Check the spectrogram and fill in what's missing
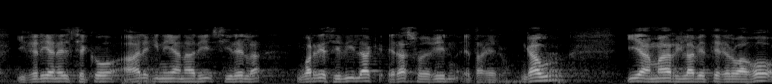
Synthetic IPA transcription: iɣe̞ɾiane̞lt͡se̞ko̞a̰ːle̞ɣ̞ineanaɾisiɾe̞la | ɣwaɾðiasiβilake̞ɾaso̞e̞ɣ̞ine̞̰t̪aɣ̞e̞ɾo̞ɡawr | iamarilaβe̞t̪e̞ɣe̞ɾo̞aɣ̞o̞

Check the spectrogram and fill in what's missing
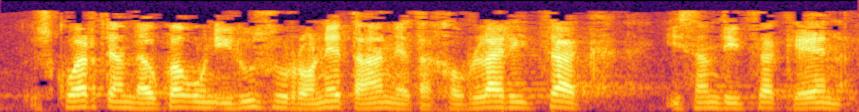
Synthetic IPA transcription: e̞skuaɾt̪e̞and̪awkaɣ̞uniɾus̬uro̞ne̞t̪ane̞t̪aɣawɾlaɾit͡sak | isand̪it͡sake̞ːn

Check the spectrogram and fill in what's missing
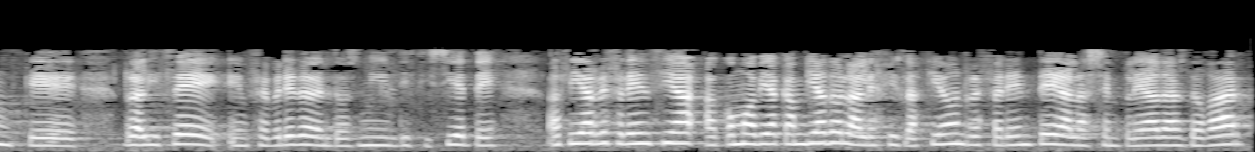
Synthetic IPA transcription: ŋkere̞aliθe̞ːɱfe̞βɾe̞ɾoðe̞ld̪o̞zmild̪je̞θisje̞t̪e̞ | a̰θiare̞fe̞ɾe̞n̟θjaːko̞moaβiakambjað̞o̞lale̞xizlaθjo̞nre̞fe̞ɾe̞nt̪e̞alase̞mple̞að̞azðo̞ɣ̞aɾ

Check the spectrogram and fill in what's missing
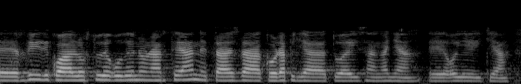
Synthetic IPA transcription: eɾðiβiðiko̞alo̞ɾt̪uð̞eɣ̞uðe̞nonaɾt̪e̞ane̞t̪ae̞zd̪ako̞ɾapiʎat̪uaisaŋɡaɲao̞je̞ɣit̪e̞a

